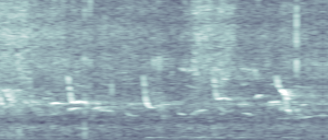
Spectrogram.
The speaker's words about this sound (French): Les oiseaux.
